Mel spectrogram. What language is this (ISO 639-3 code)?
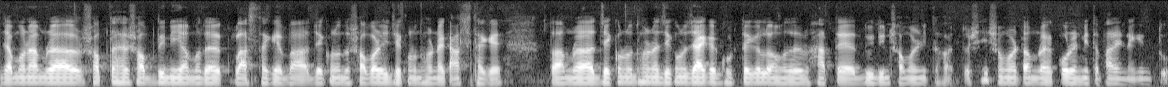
ben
